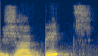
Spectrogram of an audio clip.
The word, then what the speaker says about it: j'habite: J'habite, tu habites, ja. So the H is silent. So we are pronouncing J and A.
